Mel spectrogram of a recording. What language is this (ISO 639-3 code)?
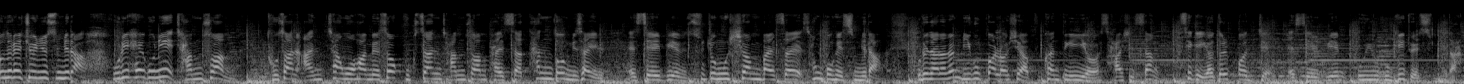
kor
